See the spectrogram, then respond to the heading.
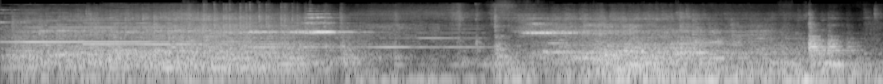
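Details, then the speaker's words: Modernised lift with DMG fixtures, Metrocentre coach park, travelling. Loud wavering high squeal over the car's rumble throughout the trip. It used to be slightly squeaky but has dramatically worsened; unlikely to be repaired. "Lift going up. I really can't believe how bad this has got. Used to be a little bit squeaky, but never anywhere near as bad as this."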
